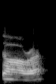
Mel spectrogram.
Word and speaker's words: Darragh: do for the books if you want to go full spell it's d a double r a g h dara dora and um you know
